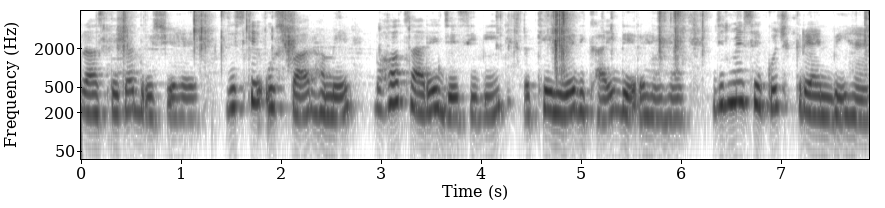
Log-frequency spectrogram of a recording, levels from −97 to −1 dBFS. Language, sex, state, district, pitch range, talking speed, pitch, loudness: Hindi, female, Andhra Pradesh, Visakhapatnam, 180-240 Hz, 175 wpm, 200 Hz, -30 LUFS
